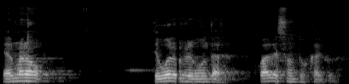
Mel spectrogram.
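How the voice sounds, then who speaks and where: Alternating between quiet asides and loud bursts of emphasis, this middle-aged pastor keeps asking his congregation rhetorical questions during his sermon. His pitch is medium, his intonation fairly even, and his pace moderate.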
